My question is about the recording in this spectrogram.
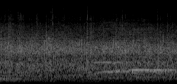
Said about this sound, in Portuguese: Cadê? Cadê? Cadê? Eu quero ouvir. Eu quero ouvir mais do que palmas, eu quero ouvir. Quero ouvir você glorificando a Deus.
